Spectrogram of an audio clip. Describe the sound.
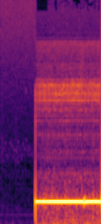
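Telephone ringback tone sounding while a call waits to be answered: one steady, loud tone at a single constant pitch starts abruptly after a brief silence and holds without a break to the end.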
